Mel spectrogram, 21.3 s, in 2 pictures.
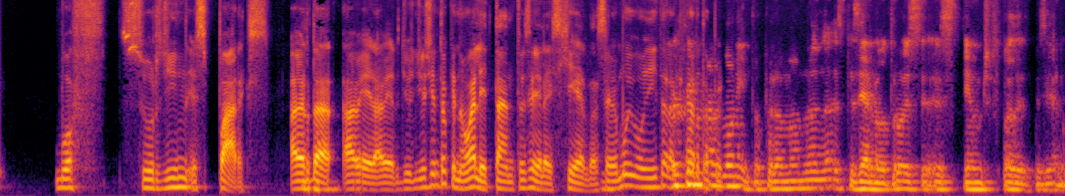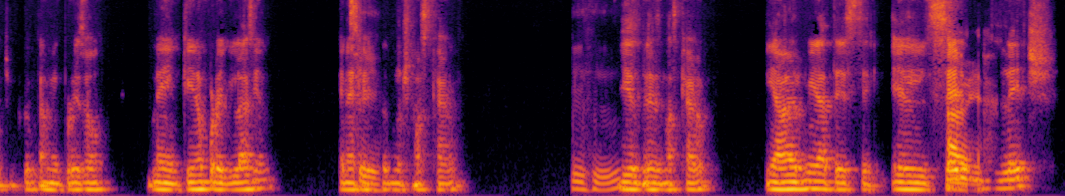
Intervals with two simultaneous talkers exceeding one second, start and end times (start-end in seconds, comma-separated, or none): none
